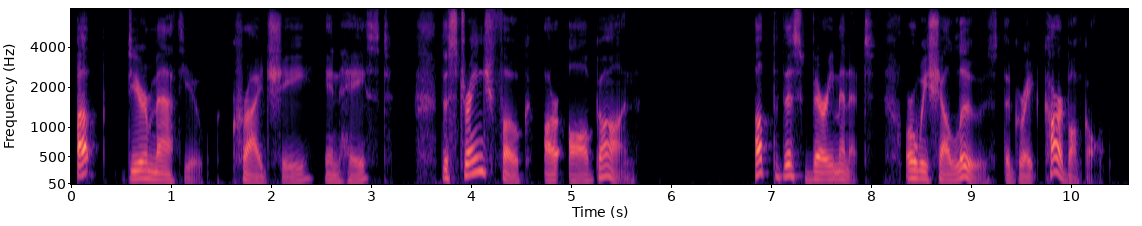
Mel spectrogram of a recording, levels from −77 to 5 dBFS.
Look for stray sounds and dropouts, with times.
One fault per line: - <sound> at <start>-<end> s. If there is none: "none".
none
